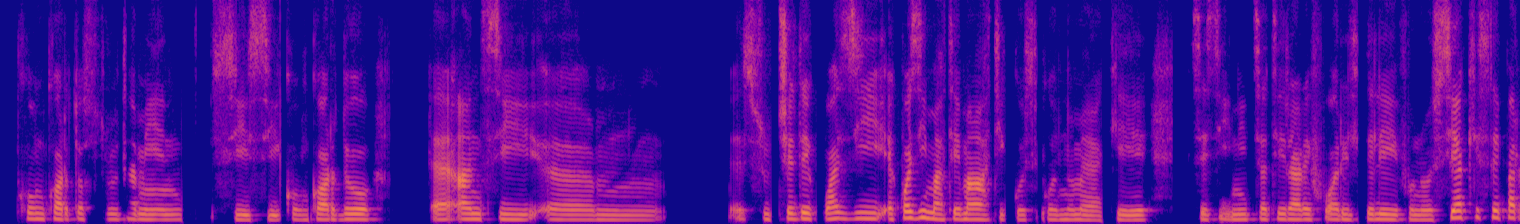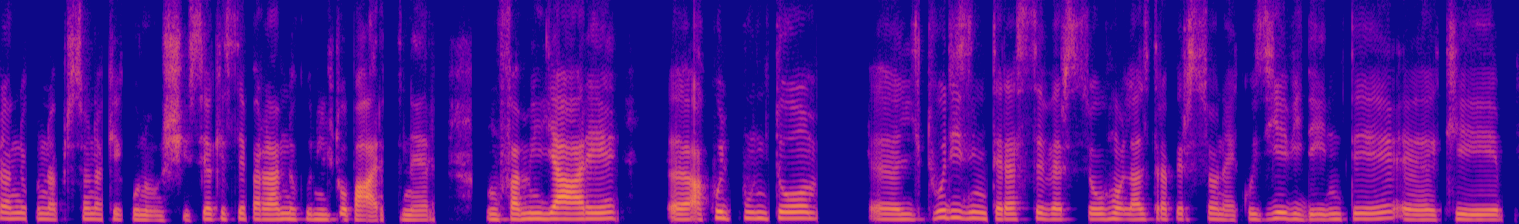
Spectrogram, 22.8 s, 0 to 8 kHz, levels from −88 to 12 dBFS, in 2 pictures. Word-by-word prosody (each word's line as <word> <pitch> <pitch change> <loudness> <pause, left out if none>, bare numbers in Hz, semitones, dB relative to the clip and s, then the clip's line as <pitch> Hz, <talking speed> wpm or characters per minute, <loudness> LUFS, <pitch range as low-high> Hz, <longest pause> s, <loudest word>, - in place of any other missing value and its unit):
Concordo 195 -1 -1
assolutamen 185 -2 -4 0.2
sì, 170 -1 -4
sì 165 0 -5
concordo, 180 +1 +1 0.4
ehm, 180 - +2
anzi, 190 -2 +1
uhm, 185 - -2 0.7
ehm 160 - -16 0.6
succede 200 +1 -1
quasi 205 0 -1
è 190 - -1
quasi 230 +5 +3
matematico 180 -3 +1
secondo 175 0 -6
me, 165 -3 -3
che 165 +1 -2 0.3
se - - -5
si 175 - -9
inizia 180 +1 -2
a - - -7
tirare 185 -1 +1
fuori 180 0 -2
il 175 - -9
telefono, 175 -2 -1
sia 240 +9 +3
che 240 +2 -8
stai 250 -1 -1
parlando 215 -4 +1
con 195 - -4
una 185 - 0
persona 190 0 -4
che 180 - -6
conosci, 160 -2 -2
sia 190 - 0
che 190 - -5
stai 195 +1 -3
parlando 190 0 +3
con 185 0 -4
il 180 -1 -1
tuo 185 0 0
partner, 165 0 +3 0.4
un 185 - +1
familiare, 200 +2 +6 0.4
uhm, 185 - +5
a - - +5
quel 230 -2 +2
punto, 220 0 +3 0.4
uhm, 185 -1 +1
il 185 -1 -6
tuo 230 +6 0
disinteresse 205 -5 0
verso 185 0 -1
l'altra 185 +1 -1
persona 190 -1 -4
è - - -7
cosi 190 +2 -2
evidente, 195 +2 -1
ehm, 175 -2 0
che 175 -1 +1
185 Hz, 160 wpm, -24 LUFS, 180-200 Hz, 0.7 s, familiare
